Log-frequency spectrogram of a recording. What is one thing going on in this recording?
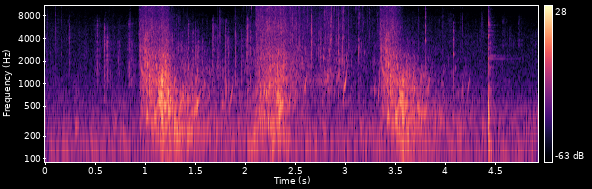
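Water splashes and sloshes in short bursts.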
